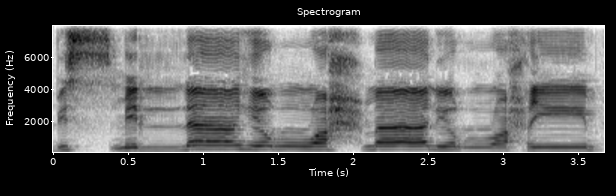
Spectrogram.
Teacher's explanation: रहमान के हा को भी सही निकालना है और रहीम के हा को भी सही हलक के बीच से निकालना है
